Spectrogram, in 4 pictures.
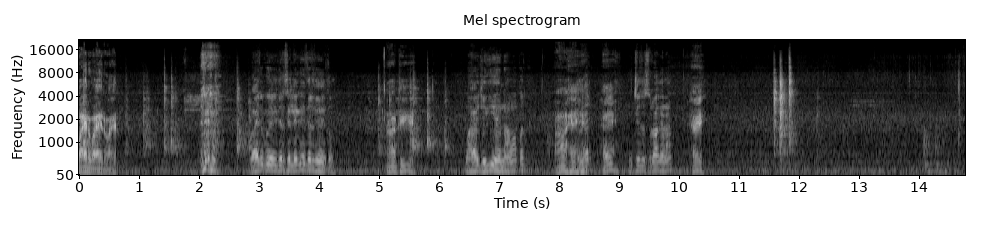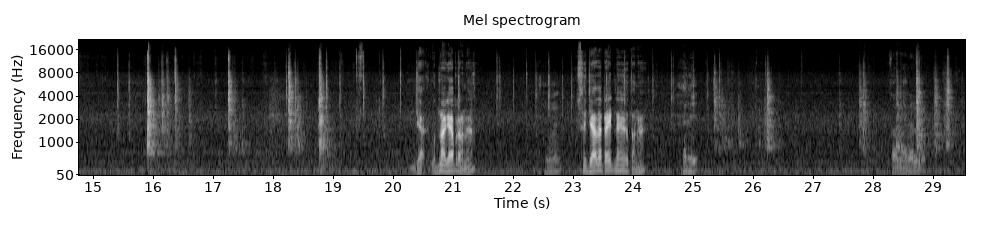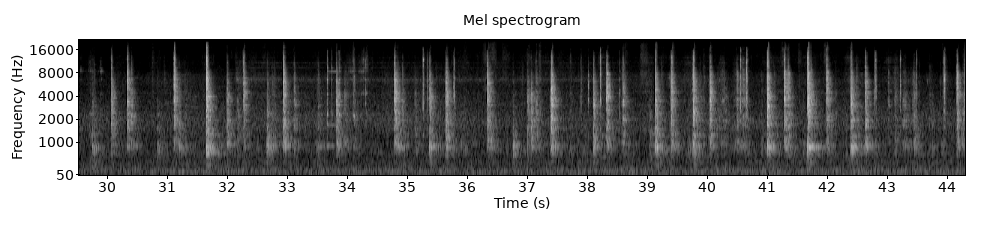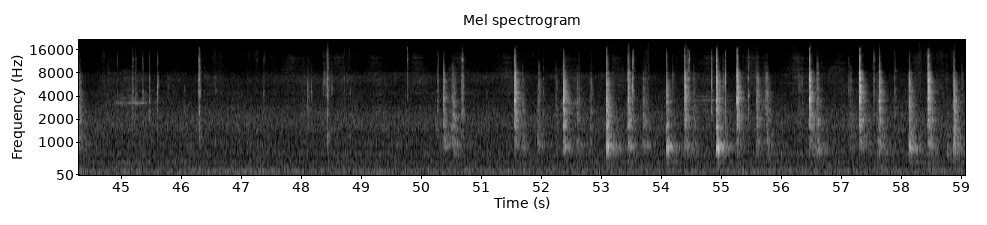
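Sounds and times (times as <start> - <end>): metallic clicks of hand tools: 15.4 - 59.0
steady low hum: 22.9 - 59.0.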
